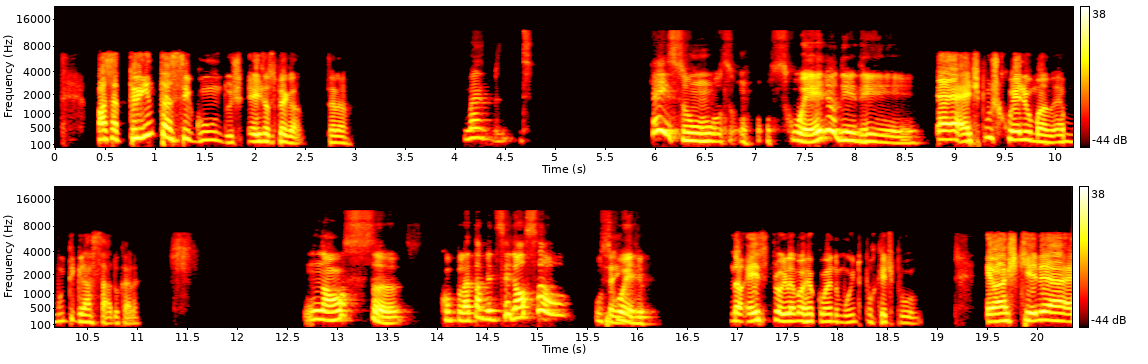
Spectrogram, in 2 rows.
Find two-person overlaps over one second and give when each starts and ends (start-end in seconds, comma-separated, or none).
none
